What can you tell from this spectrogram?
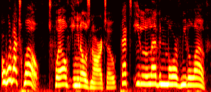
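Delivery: high, loud and gushing; excited pleading. Acted. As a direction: gush about the idea, building enthusiasm. Ino begging excitedly for jutsu.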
